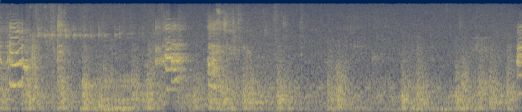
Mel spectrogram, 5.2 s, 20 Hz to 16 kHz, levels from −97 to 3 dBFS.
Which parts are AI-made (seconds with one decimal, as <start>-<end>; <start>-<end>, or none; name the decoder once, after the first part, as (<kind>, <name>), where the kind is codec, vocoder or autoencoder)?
0.8-1.8 (vocoder, BigVGAN v2); 3.7-5.2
